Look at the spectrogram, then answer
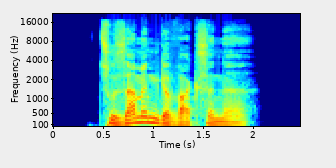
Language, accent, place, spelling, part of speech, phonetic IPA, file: German, Germany, Berlin, zusammengewachsene, adjective, [t͡suˈzamənɡəˌvaksənə], De-zusammengewachsene.ogg
- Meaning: inflection of zusammengewachsen: 1. strong/mixed nominative/accusative feminine singular 2. strong nominative/accusative plural 3. weak nominative all-gender singular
